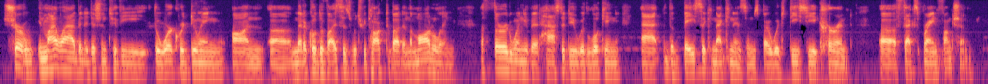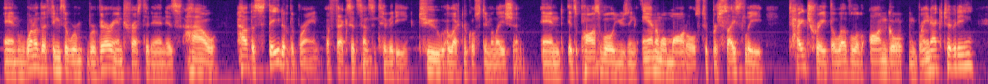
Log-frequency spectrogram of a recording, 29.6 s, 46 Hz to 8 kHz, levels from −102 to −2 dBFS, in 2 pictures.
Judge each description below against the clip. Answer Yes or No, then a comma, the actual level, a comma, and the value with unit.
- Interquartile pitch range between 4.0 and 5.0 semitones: No, average, 3.5 semitones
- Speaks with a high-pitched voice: No, very low, 90 Hz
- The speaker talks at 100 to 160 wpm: No, average, 170 wpm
